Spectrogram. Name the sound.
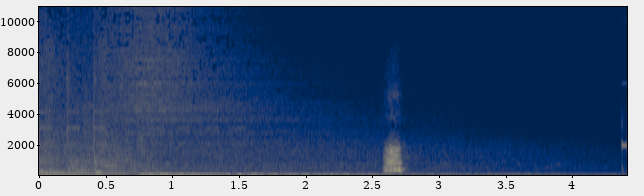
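dog barking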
